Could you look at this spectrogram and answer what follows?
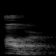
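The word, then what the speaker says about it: hour: যদি বলি I will return after an আওয়ার, তাহলে এখানে এইচ এর উচ্চারণ আমরা কিন্তু হাওয়ার বলি না, আমরা কি বলি এইচ ও ইয়ার, আর ঘন্টা, আওয়ার, মানে উচ্চারণটা শুরু হবে ও থেকে আর পর্যন্ত, এইচ বাদ যাচ্ছে।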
